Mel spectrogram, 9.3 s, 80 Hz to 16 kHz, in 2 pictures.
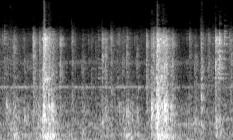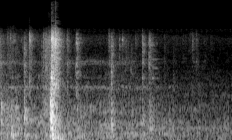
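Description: A 50-year-old platen letterpress machine running, a loud clack about every two and a half seconds as the platen closes on the sheet, with lighter clicks and rattles between strokes. The clatter dies away over the last few seconds.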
